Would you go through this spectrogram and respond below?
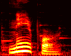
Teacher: Ahora volvemos a ver que la palabra en termina con un sonido consonante, seguido de la vocal A de la palabra airport. O sea que la N de la palabra en le pertenece a la palabra airport.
